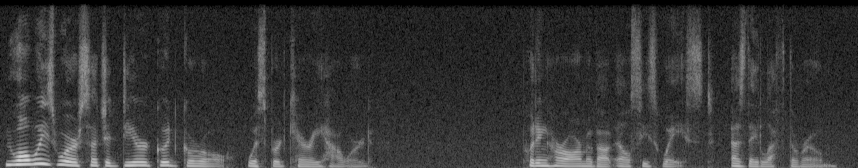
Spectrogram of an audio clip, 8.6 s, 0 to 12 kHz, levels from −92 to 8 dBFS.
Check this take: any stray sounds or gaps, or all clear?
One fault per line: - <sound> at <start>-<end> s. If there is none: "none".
none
